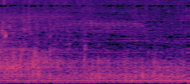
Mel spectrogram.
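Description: Water poured into a pot of stuffed grape leaves rolled with olive oil, a steady continuous gushing and bubbling wash that runs evenly from start to finish, close and fairly loud, with no talking.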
